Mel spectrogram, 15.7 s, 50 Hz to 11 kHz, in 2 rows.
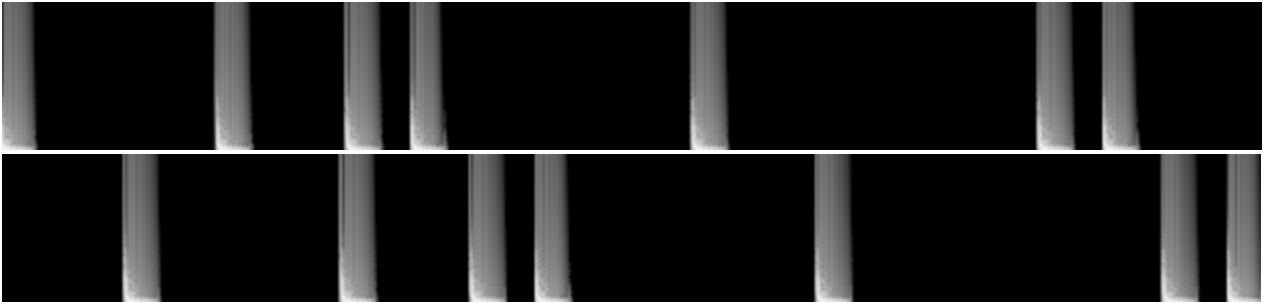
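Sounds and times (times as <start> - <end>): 
dry kick drum in E minor: 0.0 - 0.2, 1.4 - 1.6, 2.2 - 2.8, 4.3 - 4.6, 6.5 - 7.1, 8.7 - 8.9, 10.0 - 10.2, 10.8 - 11.4, 13.0 - 13.2, 15.2 - 15.7.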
